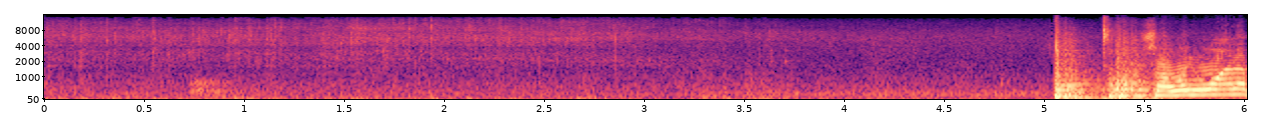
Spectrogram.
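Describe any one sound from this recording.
Fish sizzles quietly in a hot pan.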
